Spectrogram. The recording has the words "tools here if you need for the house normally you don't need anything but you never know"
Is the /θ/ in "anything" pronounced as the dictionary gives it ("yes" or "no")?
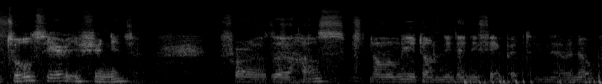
yes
